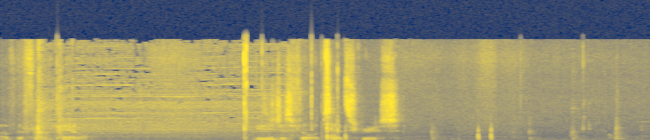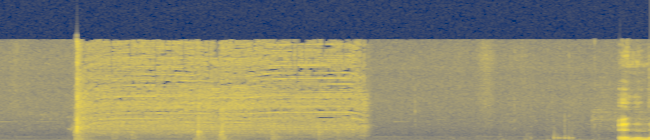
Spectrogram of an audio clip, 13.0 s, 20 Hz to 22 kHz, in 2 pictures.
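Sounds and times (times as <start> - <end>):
cordless drill spinning out screw: 0.5 - 2.8, 7.3 - 10.2.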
